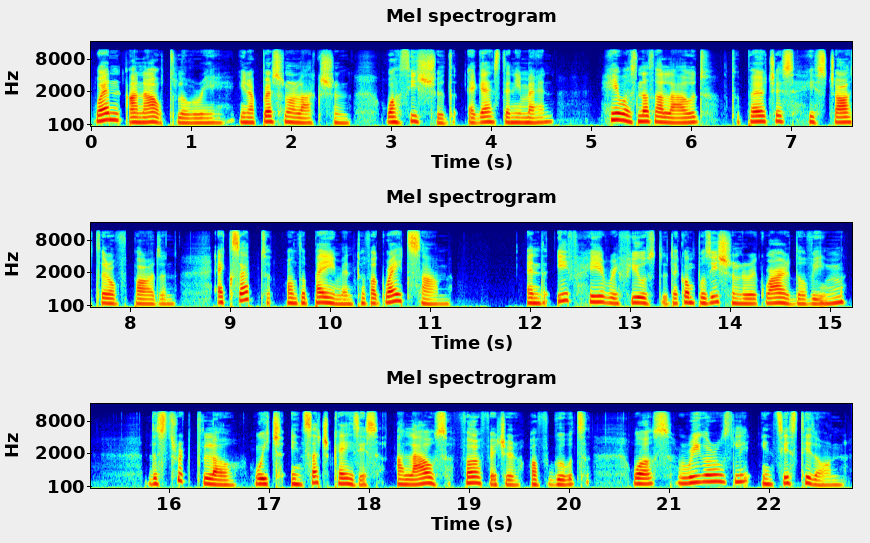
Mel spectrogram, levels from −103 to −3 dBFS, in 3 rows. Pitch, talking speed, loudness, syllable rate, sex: 185 Hz, 140 wpm, -20 LUFS, 4.7 syllables/s, female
